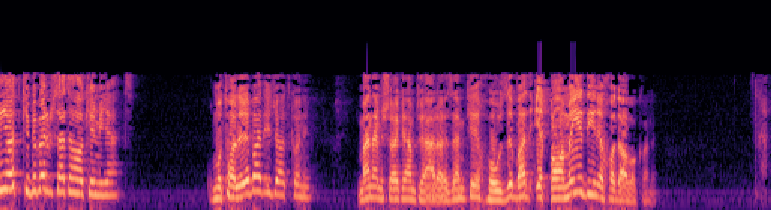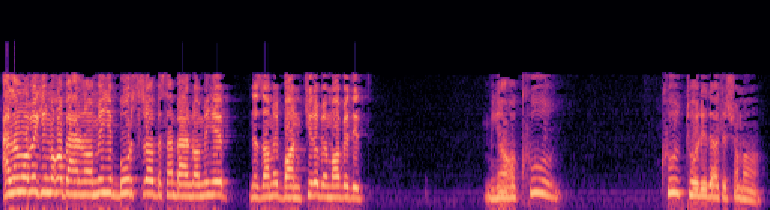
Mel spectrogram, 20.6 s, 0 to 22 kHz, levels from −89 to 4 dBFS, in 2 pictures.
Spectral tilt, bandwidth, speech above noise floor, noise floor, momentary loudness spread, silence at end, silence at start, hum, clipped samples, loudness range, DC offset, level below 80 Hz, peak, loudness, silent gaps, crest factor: -5 dB/octave; 6.2 kHz; 51 dB; -62 dBFS; 10 LU; 0.15 s; 0 s; none; under 0.1%; 8 LU; under 0.1%; -46 dBFS; 0 dBFS; -11 LUFS; none; 12 dB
